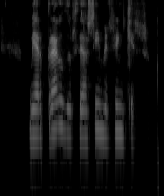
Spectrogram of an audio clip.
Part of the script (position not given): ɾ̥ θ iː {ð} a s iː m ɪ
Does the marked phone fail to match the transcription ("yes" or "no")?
no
